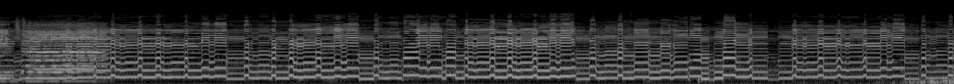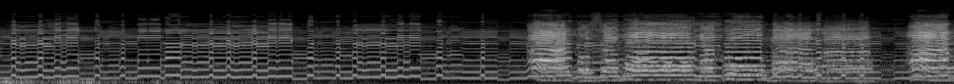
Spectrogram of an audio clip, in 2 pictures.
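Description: Rhodope kaba gaida, the large Bulgarian bagpipe, playing a solo: a fast-ornamented melody over its steady drone. About three seconds before the end, a mixed group of folk singers comes back in over it.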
